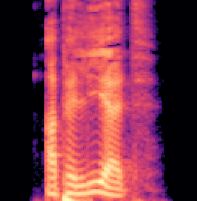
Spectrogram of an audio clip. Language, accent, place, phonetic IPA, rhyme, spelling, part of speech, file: German, Germany, Berlin, [apɛˈliːɐ̯t], -iːɐ̯t, appelliert, verb, De-appelliert.ogg
- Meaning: 1. past participle of appellieren 2. inflection of appellieren: second-person plural present 3. inflection of appellieren: third-person singular present 4. inflection of appellieren: plural imperative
